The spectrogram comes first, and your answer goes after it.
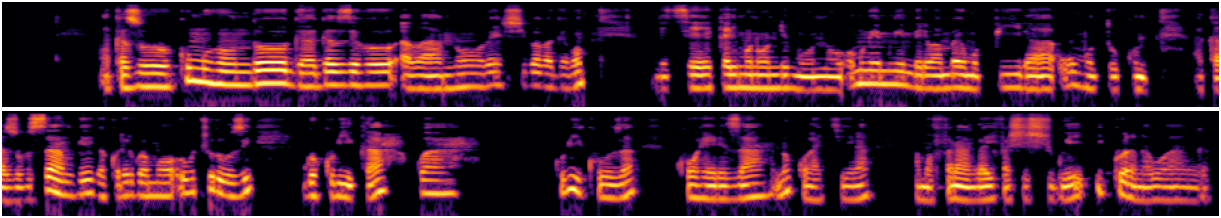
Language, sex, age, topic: Kinyarwanda, male, 25-35, finance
